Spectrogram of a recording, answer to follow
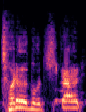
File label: heavy positive vocalization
